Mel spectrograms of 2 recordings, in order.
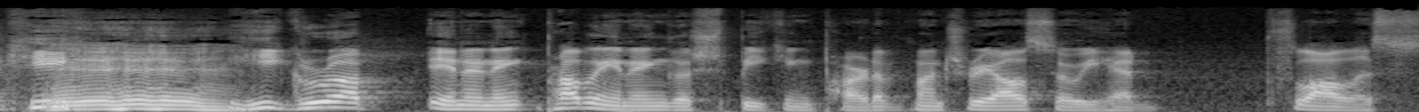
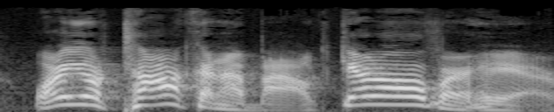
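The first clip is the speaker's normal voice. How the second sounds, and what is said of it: Impression of speaker's father. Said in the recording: “whenever I do an impression of my dad”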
